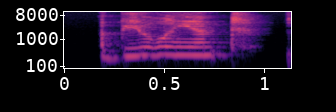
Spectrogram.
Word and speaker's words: ebullient: My mom was she was on Depakote, and I think she had some bipolar elements, but she was very ebullient. Is that the right pronunciation? – Yeah.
